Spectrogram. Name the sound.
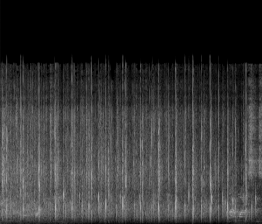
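audience applause for the Ontario Liberal Party team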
